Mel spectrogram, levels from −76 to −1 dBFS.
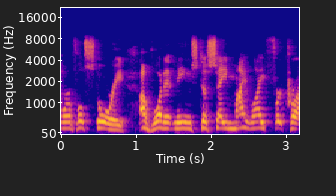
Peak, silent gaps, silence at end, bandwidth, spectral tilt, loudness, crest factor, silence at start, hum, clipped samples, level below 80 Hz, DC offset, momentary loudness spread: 0 dBFS; none; 0 s; 9.2 kHz; -4 dB/octave; -16 LUFS; 16 dB; 0 s; none; under 0.1%; -70 dBFS; under 0.1%; 5 LU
